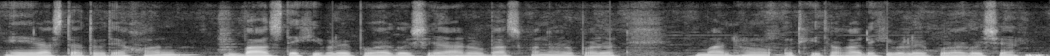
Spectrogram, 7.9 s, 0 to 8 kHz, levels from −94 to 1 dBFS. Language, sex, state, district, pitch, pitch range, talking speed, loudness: Assamese, male, Assam, Kamrup Metropolitan, 115 Hz, 110-120 Hz, 120 wpm, -21 LUFS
